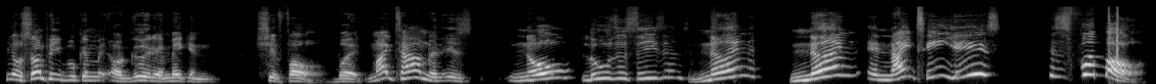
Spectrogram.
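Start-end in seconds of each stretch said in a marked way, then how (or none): 3.7-11.5 building higher and louder, slow; rising to a big proclamation; climbing hype, slow and emphatic; hyped up. Real, not acted.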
